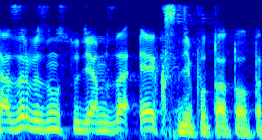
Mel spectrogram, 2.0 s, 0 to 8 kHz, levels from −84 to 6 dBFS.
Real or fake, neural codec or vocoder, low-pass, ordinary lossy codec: real; none; 7.2 kHz; none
